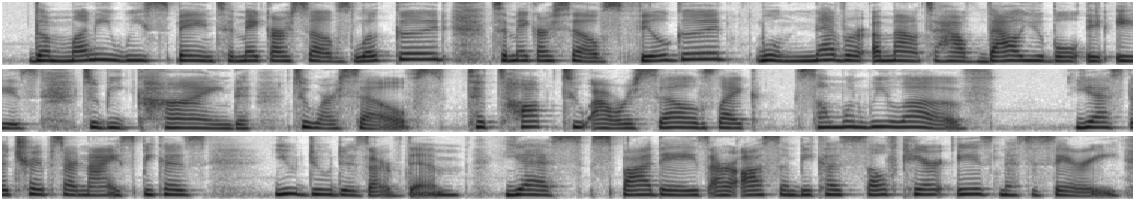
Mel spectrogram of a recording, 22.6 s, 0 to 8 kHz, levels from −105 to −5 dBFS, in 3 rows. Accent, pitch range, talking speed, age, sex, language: American, 205-245 Hz, 145 wpm, 20-39, female, English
